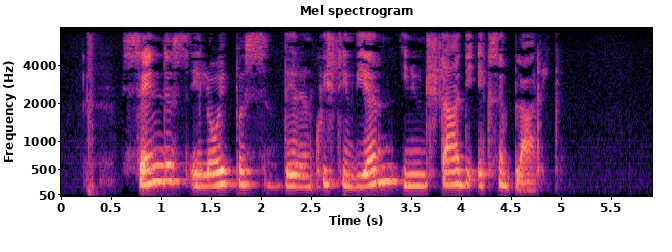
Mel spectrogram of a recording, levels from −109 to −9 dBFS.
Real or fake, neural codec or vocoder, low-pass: real; none; 7.2 kHz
